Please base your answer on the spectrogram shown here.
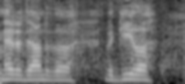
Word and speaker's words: Gila: Trails so I'm headed down to the The Gila it's actually pronounced Gila I learned earlier uh we're going to head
